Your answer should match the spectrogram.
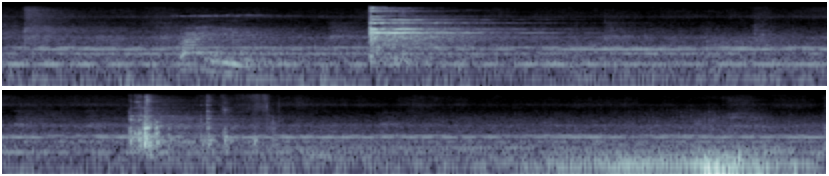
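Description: Metal hand tool clinking against engine parts: one sharp ringing clink about two seconds in, a duller knock near five seconds, over a steady background hum.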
